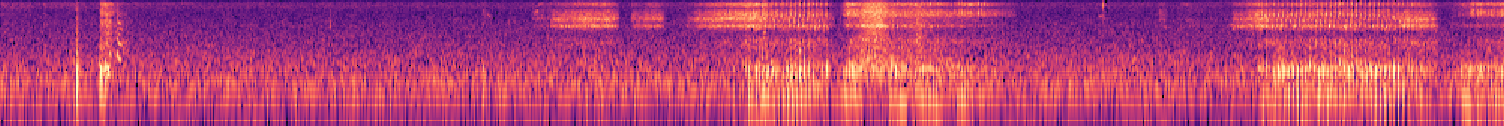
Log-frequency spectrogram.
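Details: Tucker, a pet dog, snoring while asleep: slow, breathy, hissing inhalations with a low rasp, each drawn out over a second or more and separated by quiet pauses, plus a couple of sharp clicks near the start.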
